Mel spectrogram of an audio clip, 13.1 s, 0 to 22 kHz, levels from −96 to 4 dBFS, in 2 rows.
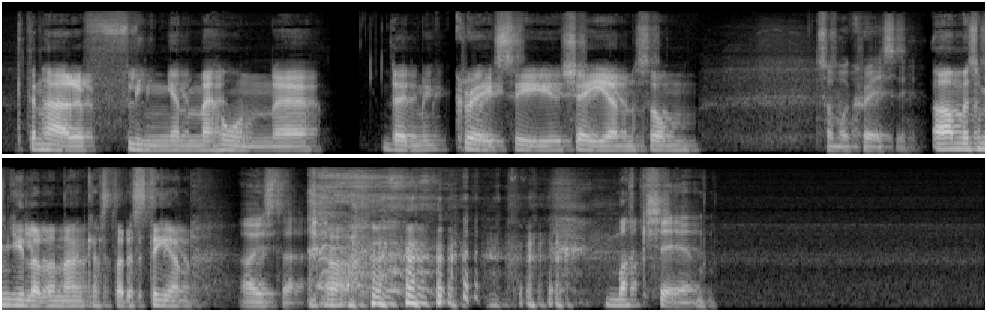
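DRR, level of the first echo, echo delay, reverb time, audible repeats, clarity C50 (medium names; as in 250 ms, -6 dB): no reverb, -11.5 dB, 70 ms, no reverb, 1, no reverb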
